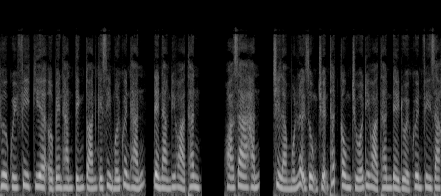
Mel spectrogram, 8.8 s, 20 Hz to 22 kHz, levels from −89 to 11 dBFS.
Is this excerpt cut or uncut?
uncut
